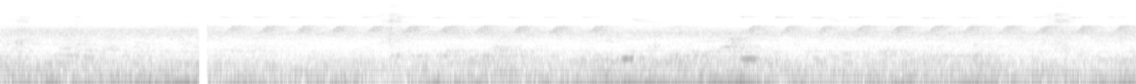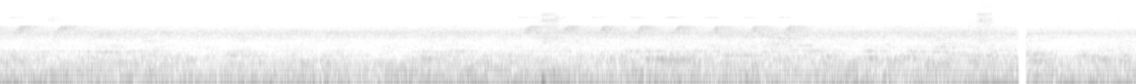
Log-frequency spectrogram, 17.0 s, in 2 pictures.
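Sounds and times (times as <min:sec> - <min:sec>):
small bird chirping: 0:01.1 - 0:09.3, 0:11.7 - 0:15.0.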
